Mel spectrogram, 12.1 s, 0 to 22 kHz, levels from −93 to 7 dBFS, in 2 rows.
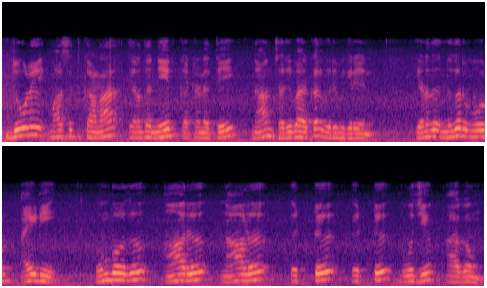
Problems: constant background noise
